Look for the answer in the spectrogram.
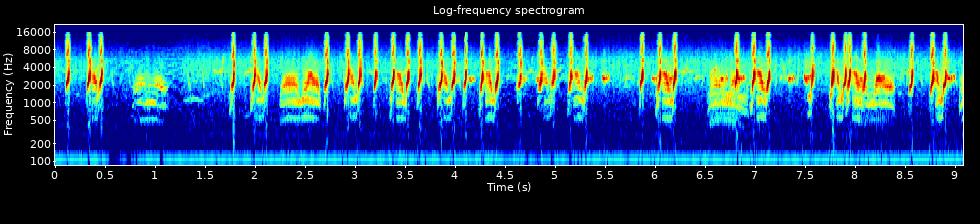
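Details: Quail sound used to lure birds for hunting at night: dense runs of clipped, high, ticking notes mixed with rasping bursts, almost continuous, with a low steady hum throughout.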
